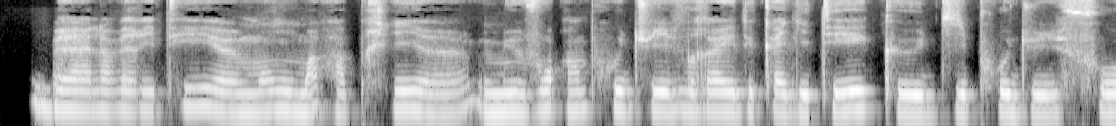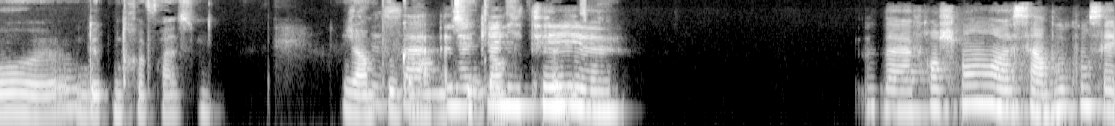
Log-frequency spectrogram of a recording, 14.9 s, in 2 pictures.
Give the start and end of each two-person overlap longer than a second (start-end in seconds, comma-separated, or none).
9.8-11.5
